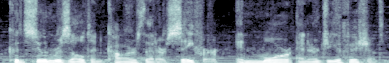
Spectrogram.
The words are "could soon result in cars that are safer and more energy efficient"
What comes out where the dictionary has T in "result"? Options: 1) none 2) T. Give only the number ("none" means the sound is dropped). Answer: 2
